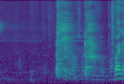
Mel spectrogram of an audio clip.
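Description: A man coughs about a second in, a short rough burst after a moment of quiet.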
